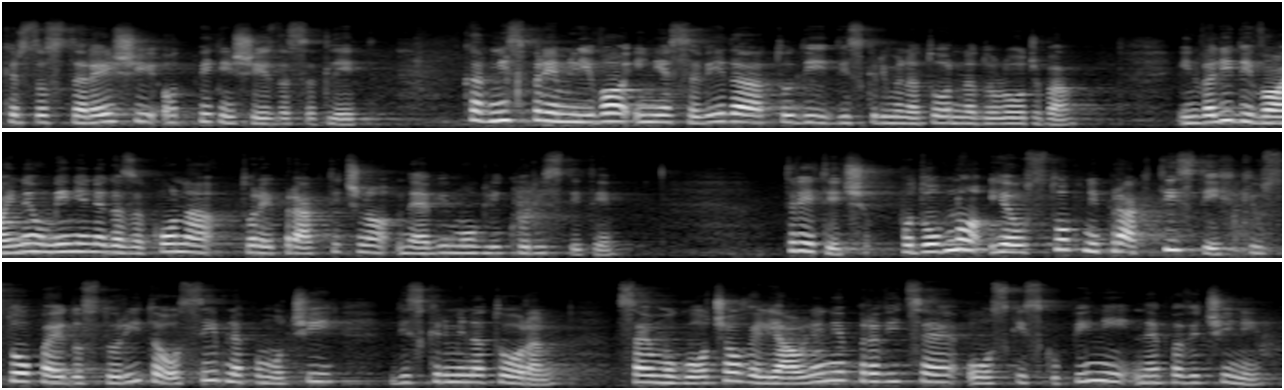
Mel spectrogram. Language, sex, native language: Slovenian, female, Slovenian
